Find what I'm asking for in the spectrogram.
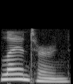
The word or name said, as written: lantern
